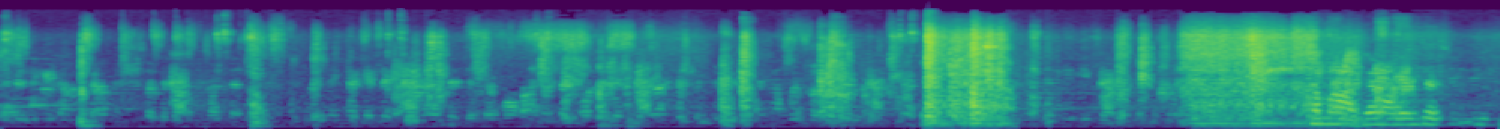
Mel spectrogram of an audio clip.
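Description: Indistinct speech, the words not made out, faint and broken at first and much louder in the last few seconds.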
